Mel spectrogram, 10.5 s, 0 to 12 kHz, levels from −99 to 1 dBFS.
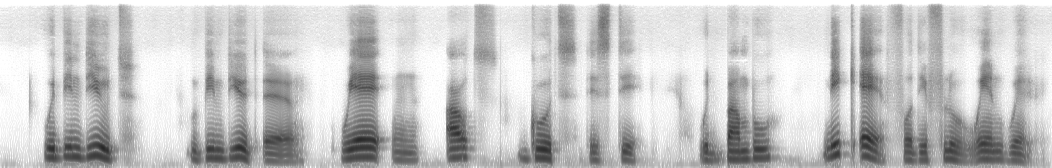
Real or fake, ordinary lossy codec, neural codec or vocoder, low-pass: fake; none; codec, 24 kHz, 0.9 kbps, WavTokenizer, large speech release; 10.8 kHz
